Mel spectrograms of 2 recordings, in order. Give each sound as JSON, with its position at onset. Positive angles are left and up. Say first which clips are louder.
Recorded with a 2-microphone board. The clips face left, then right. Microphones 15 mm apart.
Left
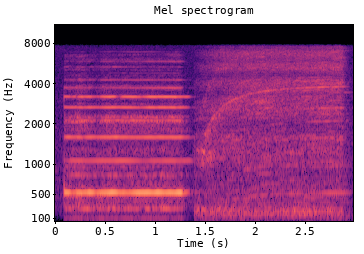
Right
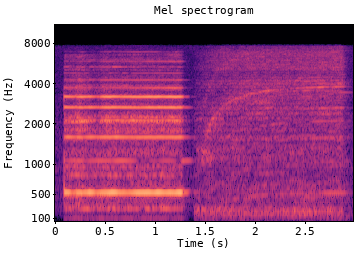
{"t": 0.1, "sound": "a violin", "louder": "right 5 dB", "side_deg": -35, "distance_m": 1.0}
{"t": 1.4, "sound": "sawing", "louder": "even", "side_deg": 10, "distance_m": 2.5}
